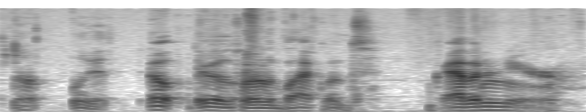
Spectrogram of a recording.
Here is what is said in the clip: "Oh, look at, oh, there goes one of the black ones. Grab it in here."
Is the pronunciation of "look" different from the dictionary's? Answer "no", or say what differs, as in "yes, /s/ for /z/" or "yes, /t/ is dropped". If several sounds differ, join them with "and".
yes, /w/ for /l/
